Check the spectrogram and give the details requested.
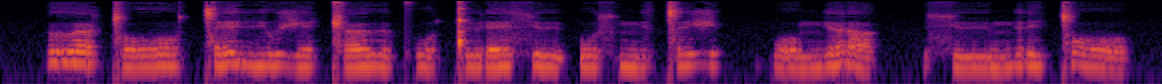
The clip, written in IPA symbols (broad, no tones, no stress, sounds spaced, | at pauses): ɣ œ ǀ o ɣ o ǀ e vʲ u ʒ e ǁ œ ð ʏ pʰ w ʊ ǃ y ɾ e s yː ʔ u s mʲ ə ǀ ɪ ʒ | p oː mʲ œ ɾ ɐ | s yː mʲ ə ɾ i ǀ oː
